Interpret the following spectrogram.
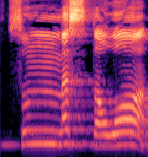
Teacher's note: মিমের পর তাসদীদ মিম গুণ ওয়াজিব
